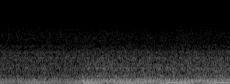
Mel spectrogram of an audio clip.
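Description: Steady low background hum of a room, a little louder from just under a second in.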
